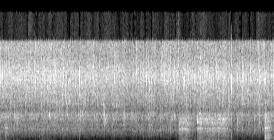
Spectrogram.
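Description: Mixed goat brain sizzles in hot oil in a kadai on a low flame, making a loud continuous crackle with a few sharper spatters and stirring scrapes, and nobody speaks.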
